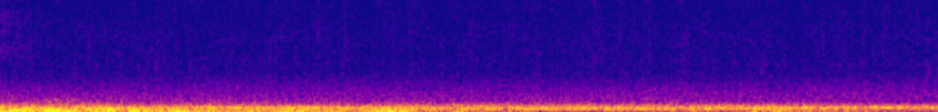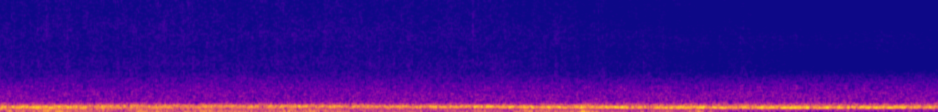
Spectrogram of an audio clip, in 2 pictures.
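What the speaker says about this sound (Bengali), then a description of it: "চারিদিকে ঘন মেঘ ছেয়ে গেছে ঝড় উঠেছে" Steady heavy rain pours down during a summer Kalbaishakhi storm, with deep rumbling thunder rolling continuously beneath it.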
